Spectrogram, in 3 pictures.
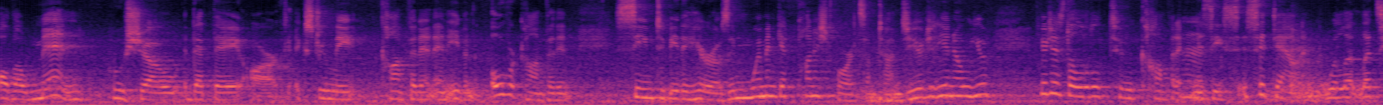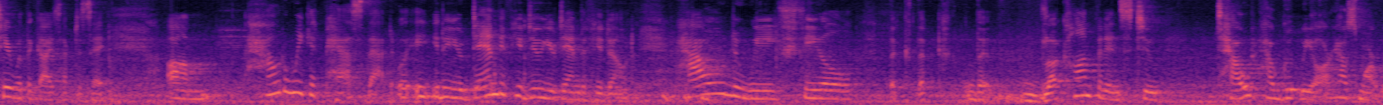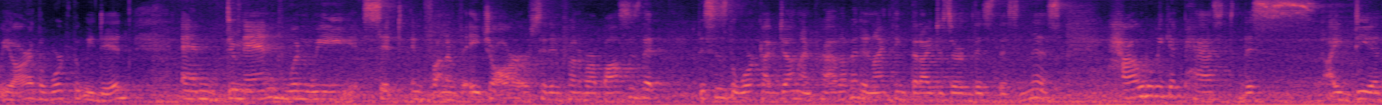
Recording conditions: busy venue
